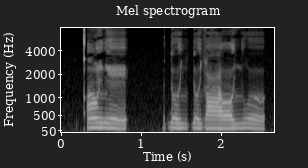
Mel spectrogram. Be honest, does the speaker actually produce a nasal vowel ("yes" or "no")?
yes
